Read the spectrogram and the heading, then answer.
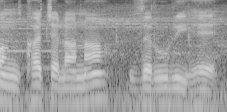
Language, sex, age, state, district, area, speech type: Urdu, male, 18-30, Uttar Pradesh, Muzaffarnagar, urban, spontaneous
